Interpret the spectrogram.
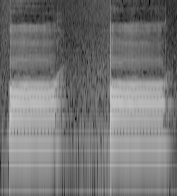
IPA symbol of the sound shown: o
